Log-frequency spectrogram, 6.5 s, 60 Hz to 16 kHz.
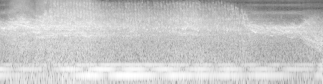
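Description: ReFX Nexus 4 'Ambient Textures 02' atmosphere synth preset being played: held low notes under a wavering, airy high texture. The texture swells in at the start and thins out about five seconds in.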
